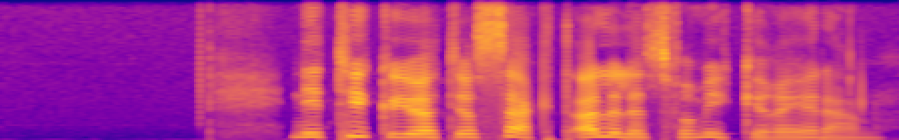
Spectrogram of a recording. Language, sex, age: Swedish, female, 48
